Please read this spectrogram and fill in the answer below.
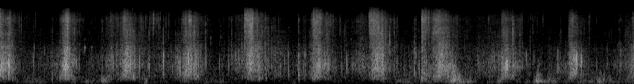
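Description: Footsteps through dry bog grass and low brush, a swishing crunch about twice a second.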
